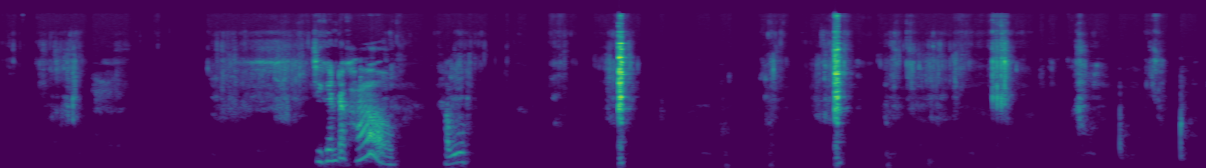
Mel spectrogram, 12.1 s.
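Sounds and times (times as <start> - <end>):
crunchy bites and chewing: 0.4 - 1.0, 2.1 - 3.1, 7.6 - 11.8.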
